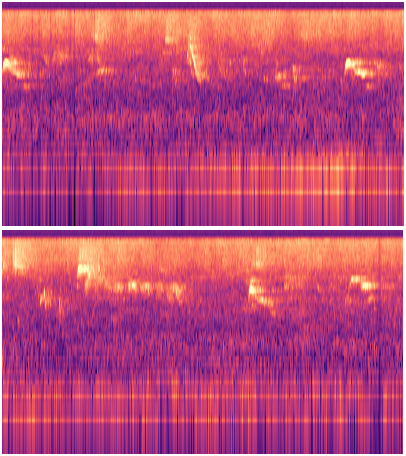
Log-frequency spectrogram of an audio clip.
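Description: Birds chirping: short, scattered calls and quick downward-sliding chirps, about a dozen, over a steady low outdoor rumble that swells slightly around the middle.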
